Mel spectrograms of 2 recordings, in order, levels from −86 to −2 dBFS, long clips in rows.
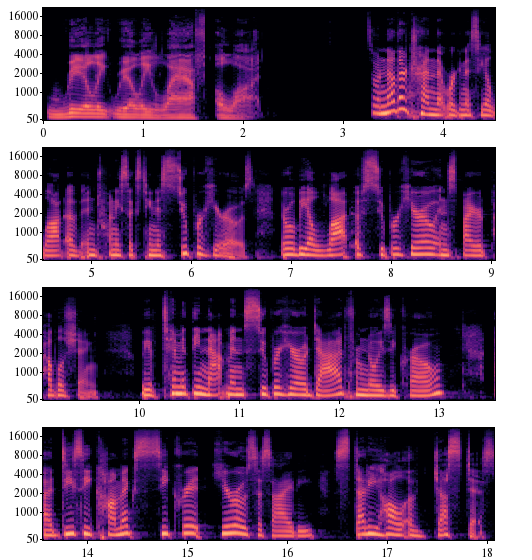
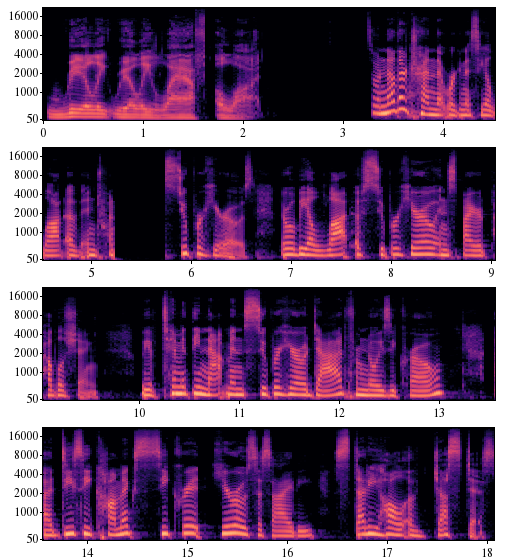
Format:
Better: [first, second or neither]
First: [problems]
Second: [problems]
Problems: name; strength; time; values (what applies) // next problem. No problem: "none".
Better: first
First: none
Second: audio cutting out; at 5 s for 0.5 s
